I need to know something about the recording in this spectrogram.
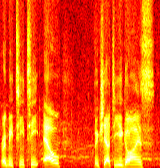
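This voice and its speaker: A man giving live rugby commentary outdoors, chatty and excitable, greeting viewers between plays. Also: on the high side, measured pace. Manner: chatty, excitable, gives shout-outs to viewers. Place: outdoors at a sunny rugby ground.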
